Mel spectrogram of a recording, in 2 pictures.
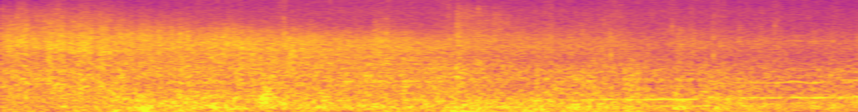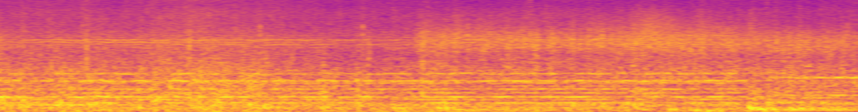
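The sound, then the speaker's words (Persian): Steady, heavy rainfall hisses throughout, with deep rolling thunder rumbling underneath. The storm stays loud and continuous for the whole stretch, and no voices are heard. “وسط آب یه مرتبه باران میره”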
